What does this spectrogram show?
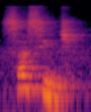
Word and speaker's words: sausage: This A here is pronounced as E, sausage.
